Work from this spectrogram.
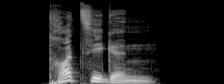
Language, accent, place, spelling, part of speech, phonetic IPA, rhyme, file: German, Germany, Berlin, trotzigen, adjective, [ˈtʁɔt͡sɪɡn̩], -ɔt͡sɪɡn̩, De-trotzigen.ogg
- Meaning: inflection of trotzig: 1. strong genitive masculine/neuter singular 2. weak/mixed genitive/dative all-gender singular 3. strong/weak/mixed accusative masculine singular 4. strong dative plural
